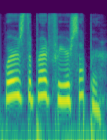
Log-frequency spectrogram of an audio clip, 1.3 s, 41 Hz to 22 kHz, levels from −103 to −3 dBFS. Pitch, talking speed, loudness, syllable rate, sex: 265 Hz, 310 wpm, -16 LUFS, 7.3 syllables/s, female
